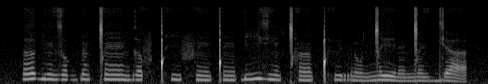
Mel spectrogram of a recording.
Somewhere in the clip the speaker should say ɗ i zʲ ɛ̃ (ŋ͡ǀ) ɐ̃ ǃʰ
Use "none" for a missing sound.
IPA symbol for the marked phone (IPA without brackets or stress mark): ǀʰ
